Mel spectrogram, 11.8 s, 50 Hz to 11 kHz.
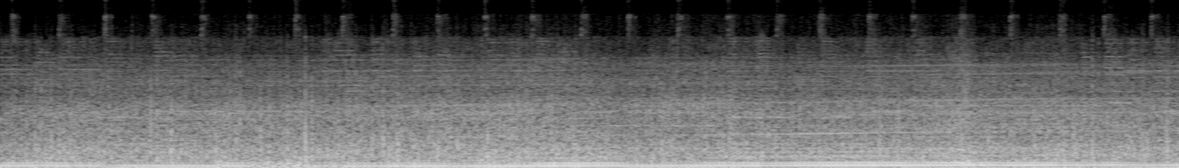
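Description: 2022 Indian Dark Horse Pursuit motorcycle ridden hard in Sport Mode at full throttle, a loud steady engine drone with heavy wind buffeting that holds throughout without letup.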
